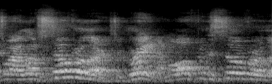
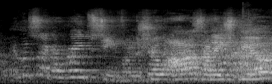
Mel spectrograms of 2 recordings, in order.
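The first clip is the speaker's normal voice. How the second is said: normal talking voice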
